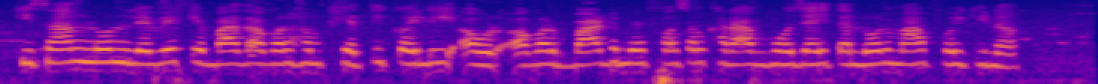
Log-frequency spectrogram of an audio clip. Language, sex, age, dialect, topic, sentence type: Bhojpuri, female, 18-24, Northern, banking, question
